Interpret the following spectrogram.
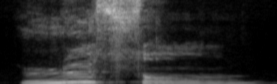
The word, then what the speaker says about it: leçon: Главное, что N, оно не четкое, не такое четкое, как у нас было N. Здесь его, ну так, где-то он там маячит, брежет, но не произносим.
